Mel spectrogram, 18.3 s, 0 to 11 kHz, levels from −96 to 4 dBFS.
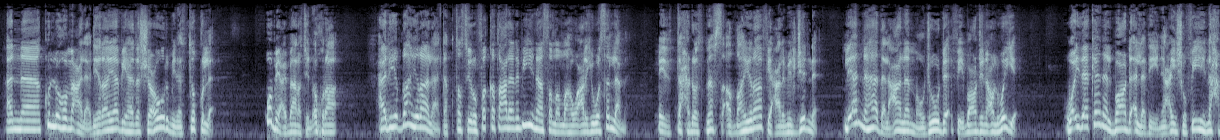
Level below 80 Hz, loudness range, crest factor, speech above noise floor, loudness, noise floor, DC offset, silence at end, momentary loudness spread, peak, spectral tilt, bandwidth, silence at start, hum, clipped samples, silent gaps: -46 dBFS; 2 LU; 12 dB; 41 dB; -14 LUFS; -54 dBFS; under 0.1%; 0 s; 5 LU; -2 dBFS; -5 dB/octave; 10.5 kHz; 0.1 s; none; under 0.1%; none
